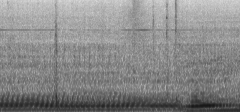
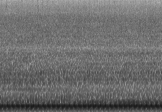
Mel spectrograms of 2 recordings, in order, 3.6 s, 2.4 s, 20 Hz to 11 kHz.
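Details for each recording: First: Auction vehicle: the engine is held at a steady rev, then blipped and settled, with a rough exhaust note that is a little on the loud side. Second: Auction vehicle: a steady, even low hum with no misses, knocks or ticks; it burns a little oil (suspected valve seals or guides from sitting) and shows 15 volts (probably a failed regulator), but runs like a top.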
